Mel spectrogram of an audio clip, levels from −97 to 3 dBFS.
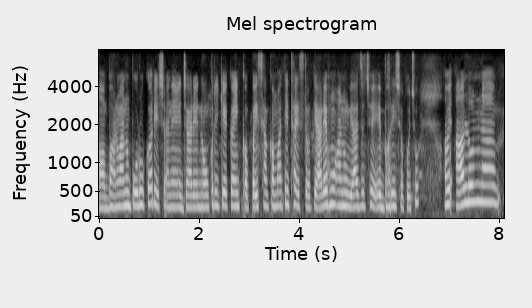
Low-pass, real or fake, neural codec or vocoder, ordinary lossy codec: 7.2 kHz; fake; codec, 16 kHz in and 24 kHz out, 1 kbps, XY-Tokenizer; none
